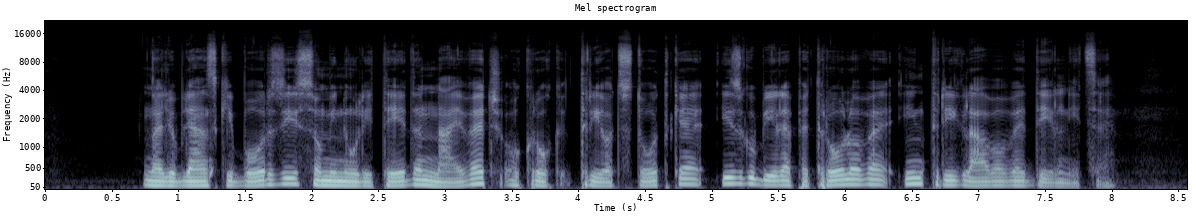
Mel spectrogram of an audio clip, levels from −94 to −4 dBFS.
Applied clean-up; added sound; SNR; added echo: none; none; none; none.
